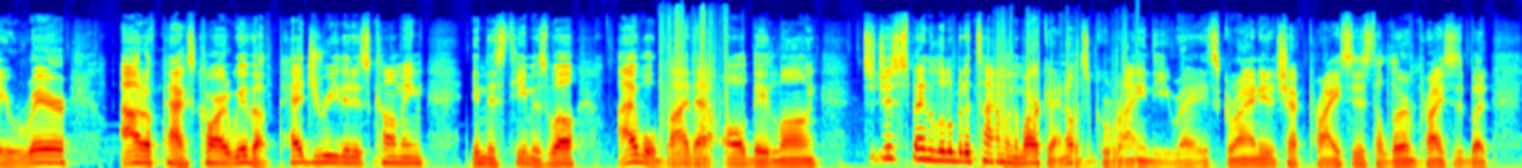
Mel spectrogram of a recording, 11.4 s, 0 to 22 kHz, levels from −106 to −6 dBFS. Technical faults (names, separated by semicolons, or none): loose connector crackle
